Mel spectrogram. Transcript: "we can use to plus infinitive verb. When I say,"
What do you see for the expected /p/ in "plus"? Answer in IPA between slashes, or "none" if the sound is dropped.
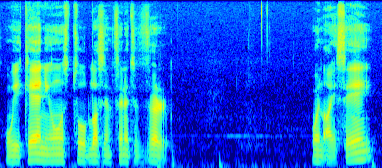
/b/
